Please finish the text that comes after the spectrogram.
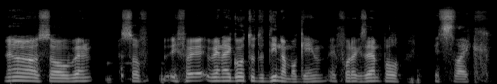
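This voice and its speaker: A man's voice: fairly high pitch, fairly even intonation, a little fast, pushed and bright, no room sound. A man from Croatia, a guest on a stream, talking casually and searching for his words as he goes. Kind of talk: casual chat.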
